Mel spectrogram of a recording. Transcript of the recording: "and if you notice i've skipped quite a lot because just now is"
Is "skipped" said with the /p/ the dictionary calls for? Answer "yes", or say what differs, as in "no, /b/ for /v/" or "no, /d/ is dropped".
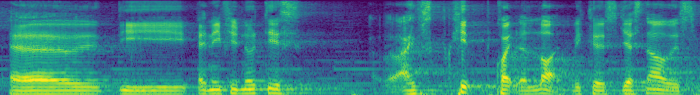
no, /p/ is dropped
